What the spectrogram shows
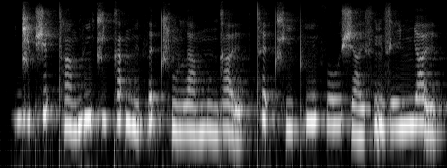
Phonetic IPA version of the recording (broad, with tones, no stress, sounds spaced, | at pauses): d͡ʑ ʊ˦ ʔ ʃ ɛ˦ ʔ tʰ ã˨ b ĩ˦ t͡ɕ i˦ k ä˦ ʔ m ĩ˨ θ ɛ˦ ʔ t͡ɕʰ ũ˨ l ä˨ m ũ˨ ɡ a̰˦˨ ɪ̯ | tʰ ɛ˦ ʔ t͡ɕʰ i˨ pʰ ĩ˦ θ o˦ ʊ̯ ʃ a˨ ɪ̯ s ĩ˦˨ z e˦ ɲ a̰˦˨ ɪ̯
